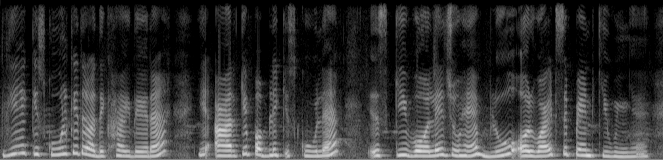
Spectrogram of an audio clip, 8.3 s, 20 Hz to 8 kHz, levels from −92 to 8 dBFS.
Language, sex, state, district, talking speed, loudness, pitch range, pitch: Hindi, female, Jharkhand, Garhwa, 190 wpm, -16 LUFS, 245-310 Hz, 270 Hz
